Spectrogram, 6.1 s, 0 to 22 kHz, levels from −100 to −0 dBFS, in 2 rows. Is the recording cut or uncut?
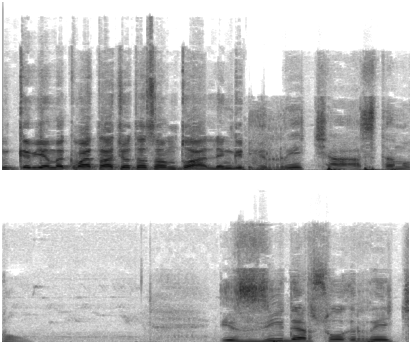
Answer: cut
